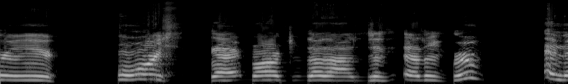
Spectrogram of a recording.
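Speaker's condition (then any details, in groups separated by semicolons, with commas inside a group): Cerebral palsy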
